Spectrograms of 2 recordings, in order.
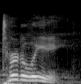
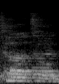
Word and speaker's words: tortellini: making my Italian roommate think we cooked the turtle to make tortellini. Yes, I won. Okay, brilliant. Sarà perché ti amo. Tortellini. Tortellini. Okay, turtle. There's a reason why it's tortellini.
